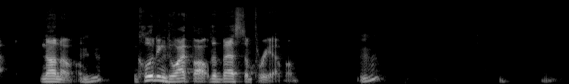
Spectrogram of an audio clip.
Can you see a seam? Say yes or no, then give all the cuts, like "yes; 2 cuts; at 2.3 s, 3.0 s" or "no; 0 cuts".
yes; 3 cuts; at 1.7 s, 2.1 s, 2.5 s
